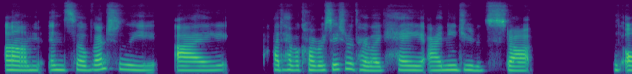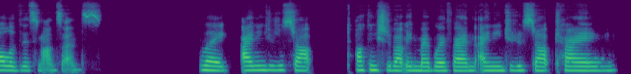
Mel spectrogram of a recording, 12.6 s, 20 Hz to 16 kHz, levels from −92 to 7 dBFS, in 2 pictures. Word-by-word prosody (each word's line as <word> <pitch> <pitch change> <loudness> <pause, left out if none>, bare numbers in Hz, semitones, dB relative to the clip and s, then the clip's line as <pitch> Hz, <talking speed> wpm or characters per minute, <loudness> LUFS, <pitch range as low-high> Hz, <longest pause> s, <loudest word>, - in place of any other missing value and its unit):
Um, 220 -1 +4
and 230 0 0
so 230 0 0
eventually, 235 -2 -1 0.2
I 215 +1 +4 0.5
had 235 - +3
to 230 - -7
have 235 -1 0
a - - 0
conversation 230 +4 +1
with 270 - -2
her 220 -2 +1
like, 200 0 0
"Hey, 220 -1 0
I 215 0 +1
need 230 0 0
you 230 -1 0
to 205 0 -7
stop 205 0 +2 0.8
with 230 -2 -6
all 220 -1 +6
of 205 - -2
this 205 0 -7
nonsense, 230 +2 -7 1.0
like, 210 -2 +3
I 215 0 +4
need 220 0 0
you 220 - -2
to 225 - -2
stop 210 -2 0 0.4
talking 220 0 +2
shit 215 -1 -2
about 205 -1 +1
me 210 - 0
to - - 0
my 200 -1 +1
boyfriend. 200 0 +1
I 205 - 0
need 205 +1 -1
you 210 - -5
to 210 - 0
stop 205 -2 0
trying" 205 0 0
215 Hz, 205 wpm, -23 LUFS, 205-225 Hz, 1.0 s, all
